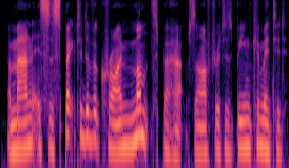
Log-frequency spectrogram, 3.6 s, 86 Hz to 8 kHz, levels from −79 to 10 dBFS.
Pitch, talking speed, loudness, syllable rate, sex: 155 Hz, 230 wpm, -19 LUFS, 6.1 syllables/s, male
